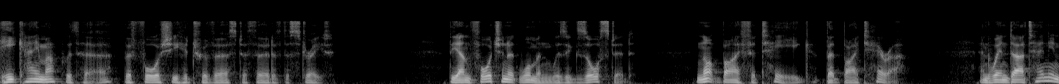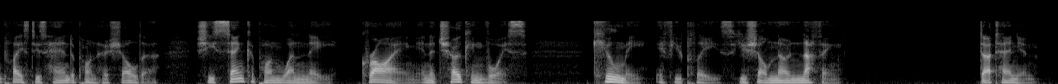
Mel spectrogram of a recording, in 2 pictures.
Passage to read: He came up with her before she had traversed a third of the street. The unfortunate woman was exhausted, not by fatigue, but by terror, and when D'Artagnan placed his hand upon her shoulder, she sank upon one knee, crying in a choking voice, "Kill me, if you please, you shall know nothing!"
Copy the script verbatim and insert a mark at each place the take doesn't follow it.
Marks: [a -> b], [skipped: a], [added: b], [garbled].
He came up with her before she had traversed a third of the street. The unfortunate woman was exhausted, not by fatigue, but by terror, and when D'Artagnan placed his hand upon her shoulder, she sank upon one knee, crying in a choking voice, "Kill me, if you please, you shall know nothing!" [added: D'Artagnan]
